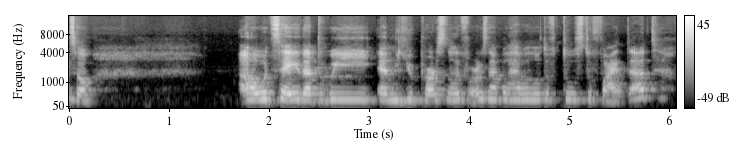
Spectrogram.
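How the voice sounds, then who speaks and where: The speech moves at a fairly quick pace in a Russian accent. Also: woman. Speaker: interview guest. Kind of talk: casual conversation. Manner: halting.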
